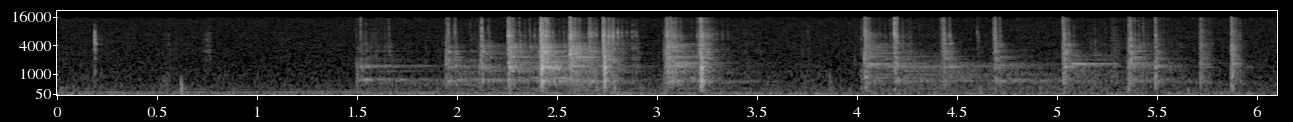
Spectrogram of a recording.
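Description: Irregular run of sharp clicks and taps with short ringing tones, in two clusters starting about one and a half seconds and four seconds in.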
